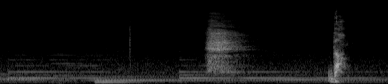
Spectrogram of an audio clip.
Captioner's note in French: soupirs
